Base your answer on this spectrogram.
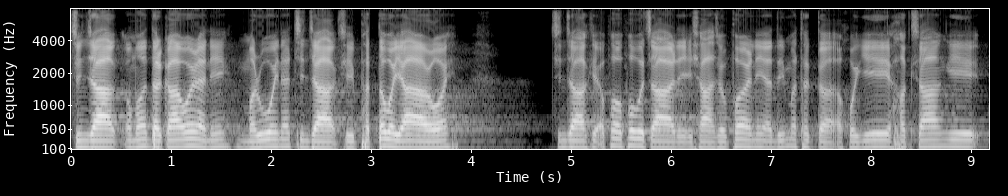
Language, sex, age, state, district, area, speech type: Manipuri, male, 18-30, Manipur, Kakching, rural, spontaneous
